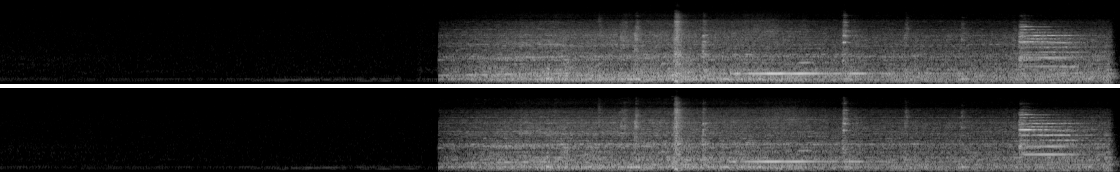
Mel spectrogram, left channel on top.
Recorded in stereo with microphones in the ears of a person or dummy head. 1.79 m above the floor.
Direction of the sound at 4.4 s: Centre (ahead or behind).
